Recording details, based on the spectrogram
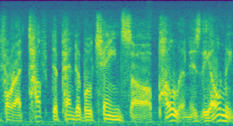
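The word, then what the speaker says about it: Poulan: Poland and for over 30 years they've been mispronouncing our name so we'd like to remind you that our name is Poland and for a tough dependable chainsaw Poland is the only name you need to remember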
